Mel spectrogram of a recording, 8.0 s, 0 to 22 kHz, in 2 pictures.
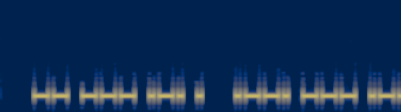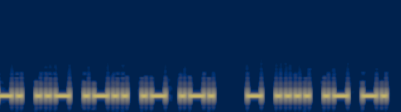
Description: Morse code, heard as a keyed tone, about 25 wpm, 600 Hz. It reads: MORE POPULAR THAN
